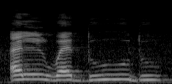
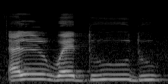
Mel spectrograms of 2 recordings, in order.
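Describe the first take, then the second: The two takes are said the same way.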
